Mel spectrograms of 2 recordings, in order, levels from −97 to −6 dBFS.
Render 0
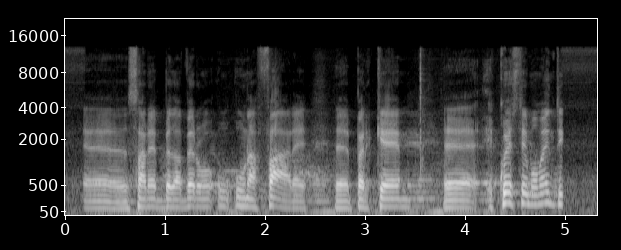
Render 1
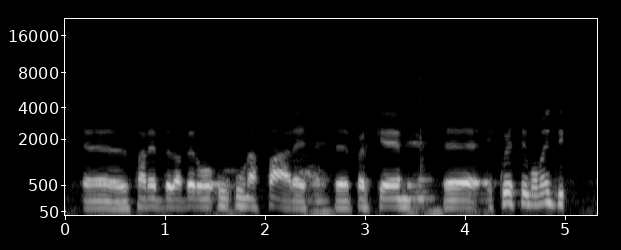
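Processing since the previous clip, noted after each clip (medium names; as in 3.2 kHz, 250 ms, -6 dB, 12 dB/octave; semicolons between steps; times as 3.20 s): reverse; compression 10:1, threshold -32 dBFS, peak gain reduction 15.5 dB; reverse; spectral contrast expander 2.5:1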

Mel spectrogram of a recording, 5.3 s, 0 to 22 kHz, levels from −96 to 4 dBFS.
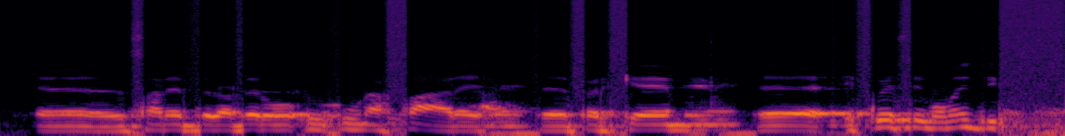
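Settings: decay stretcher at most 33 dB/s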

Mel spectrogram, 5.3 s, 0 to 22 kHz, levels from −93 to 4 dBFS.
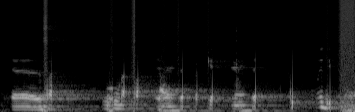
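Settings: inverted gate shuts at -27 dBFS, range -41 dB; on a send at -16 dB: reverberation RT60 2.0 s, pre-delay 10 ms; on the sum: trim +4 dB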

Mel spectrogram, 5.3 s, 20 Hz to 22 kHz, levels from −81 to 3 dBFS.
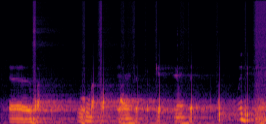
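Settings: spectral levelling over time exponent 0.6; trim +8 dB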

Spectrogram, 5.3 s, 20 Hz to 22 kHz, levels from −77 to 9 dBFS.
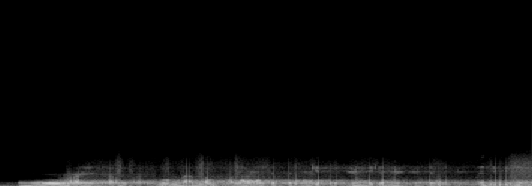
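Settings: backward echo that repeats 313 ms, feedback 41%, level -2 dB; low-pass sweep 230 Hz -> 2.4 kHz, 0.30–0.89 s; mistuned SSB -110 Hz 190–3400 Hz; trim +3 dB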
